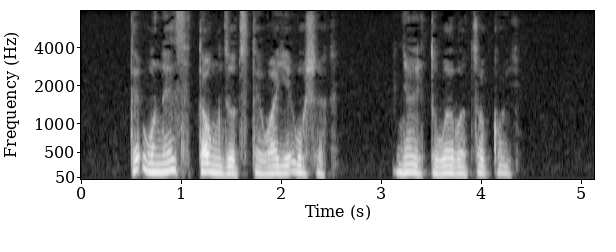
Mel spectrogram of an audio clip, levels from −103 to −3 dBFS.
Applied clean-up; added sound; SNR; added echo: none; none; none; none.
